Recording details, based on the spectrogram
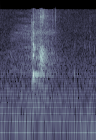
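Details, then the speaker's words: Awake baby girl with uncomfortable but funny hiccups, not crying, after about an hour of feeding with her mother; a single short, sharp hiccup. Normal infant hiccups. "y que está despierta con hipo pero sin llorar Ay no linda linda a ver ojo puro tiene un hipo muy incómodo pero muy gracioso"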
